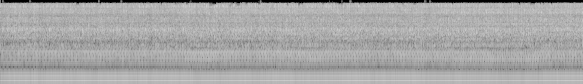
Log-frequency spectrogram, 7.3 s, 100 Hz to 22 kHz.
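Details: Poulan 5200 two-stroke chainsaw, freshly cleaned with new fuel line, in a test cut: steady high buzzing drone holding speed with no stumbling or bogging; runs healthy under load.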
